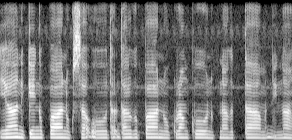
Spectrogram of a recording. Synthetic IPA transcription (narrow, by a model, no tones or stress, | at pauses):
ijanəkɛŋɡəpanuksaʔudaʔ̚dalɡəpanukuɾaŋkʰunək̚naɡət̪aməniŋa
